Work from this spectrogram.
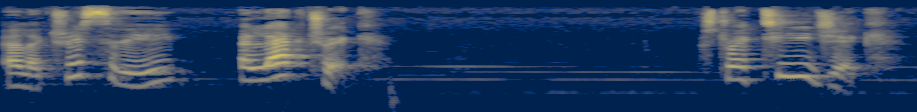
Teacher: the syllable before the ic gets stressed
